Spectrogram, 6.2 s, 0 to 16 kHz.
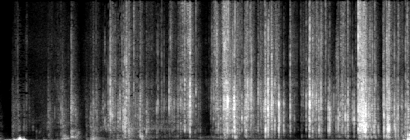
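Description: Foil wrapper of a 2021 Score football trading-card pack crinkling and tearing as it is ripped open by hand, after a soft knock at the start. The crackling comes in irregular runs and is loudest in the second half.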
